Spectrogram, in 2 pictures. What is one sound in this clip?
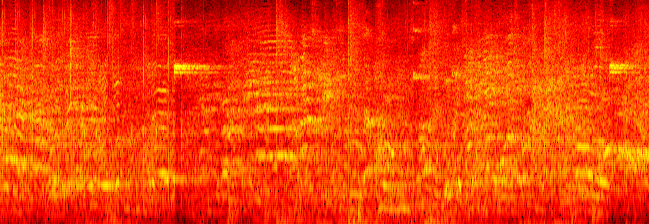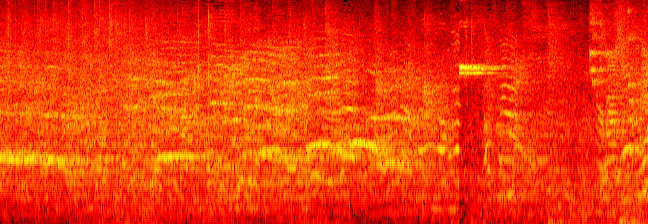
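Spectators talk and cheer in a large echoing hall.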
